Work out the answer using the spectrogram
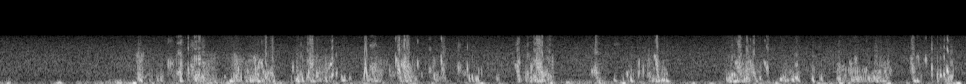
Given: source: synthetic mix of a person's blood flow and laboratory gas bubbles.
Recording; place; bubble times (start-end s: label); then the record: Doppler ultrasound of blood flow; subclavian vein
1.34-2.19 s: bubbles
2.21-2.77 s: bubbles
2.89-3.54 s: bubbles
3.60-4.26 s: bubbles
4.29-4.49 s: bubbles
4.55-4.85 s: bubbles
4.95-5.01 s: bubbles
5.14-5.56 s: bubbles
5.88-6.06 s: bubbles
6.13-6.73 s: bubbles
7.22-7.68 s: bubbles
7.77-8.03 s: bubbles
8.10-8.26 s: bubbles
8.35-8.93 s: bubbles
9.09-9.57 s: bubbles
From the record:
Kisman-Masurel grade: 333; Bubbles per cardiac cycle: rolling drumbeat, 9 or more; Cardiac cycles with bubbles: 50 to 99%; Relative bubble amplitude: loud (0.450 to 0.775); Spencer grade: 3 (all of the cardiac periods contain showers or single bubble signals, but not dominating or overriding the cardiac motion signals); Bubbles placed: anywhere in the cardiac cycle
